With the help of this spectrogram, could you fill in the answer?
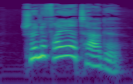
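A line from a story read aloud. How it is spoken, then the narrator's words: Colleague's effusive call. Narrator (German): ruft die Kollegin noch überschwänglich nach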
